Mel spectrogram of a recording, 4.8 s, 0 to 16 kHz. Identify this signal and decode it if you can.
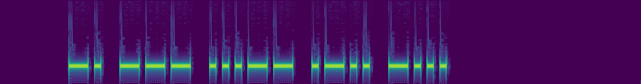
Morse code, heard as a keyed tone, about 33 wpm, 700 Hz. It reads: NO3LB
